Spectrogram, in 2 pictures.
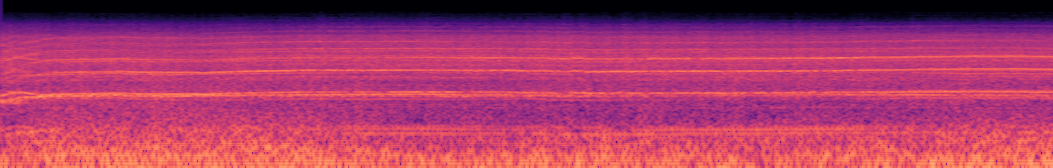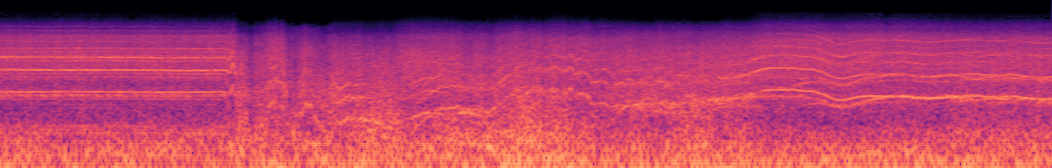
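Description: Quadcopter drone's brushless motors whining at a steady pitch, picked up by the onboard camera. About ten seconds in the whine breaks up and wavers in pitch, then dips and rises again near the end.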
